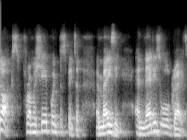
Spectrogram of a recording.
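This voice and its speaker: In a South African accent, a man talks at a moderate pace with a dark, mellow tone. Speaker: IT security specialist. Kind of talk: webinar presentation. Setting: online webinar.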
